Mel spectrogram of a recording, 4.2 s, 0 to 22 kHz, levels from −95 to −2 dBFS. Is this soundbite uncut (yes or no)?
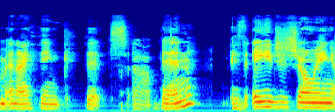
yes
